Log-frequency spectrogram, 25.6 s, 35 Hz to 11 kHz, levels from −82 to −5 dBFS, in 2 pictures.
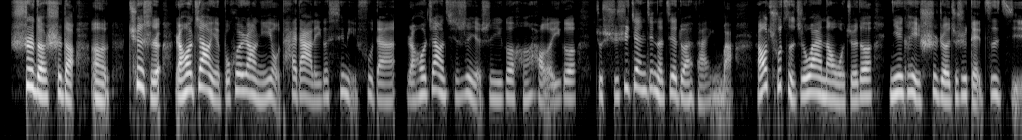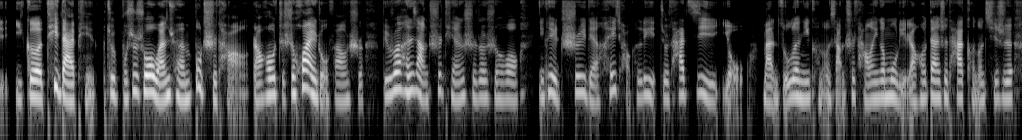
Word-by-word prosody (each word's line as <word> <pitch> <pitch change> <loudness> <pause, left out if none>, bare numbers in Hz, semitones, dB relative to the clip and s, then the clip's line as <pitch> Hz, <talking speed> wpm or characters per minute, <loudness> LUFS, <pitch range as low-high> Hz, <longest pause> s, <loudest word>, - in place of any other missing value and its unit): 是 325 -1 +7
的 220 -4 +8
是 220 +3 +1
的， 195 -5 +4 0.2
嗯， 195 -1 +1 0.2
确 335 -2 +4
实， 190 -9 +3 0.2
然 205 - +7
后 265 - +8
这 310 +3 +4
样 285 -3 +8
也 185 -4 -3
不 185 +3 -7
会 265 +5 0
让 235 -5 +1
你 185 +2 -7
有 215 - -5
太 220 - -6
大 210 -2 +3
的 175 - -9
一 - - -11
个 200 +2 -11
心 250 +4 -10
理 215 -2 -9
负 220 +1 -12
担， 175 -2 -4
然 185 - -5
后 220 +4 -2
这 230 - -6
样 255 -5 +1
其 215 -1 -13
实 220 +2 -5
也 180 - -7
是 - - -13
一 185 0 -9
个 200 0 -4
很 185 0 -13
好 220 - -7
的 - - -8
一 180 - -10
个 195 0 -4 0.2
就 - - -9
循序渐进 270 +6 -4
的 215 - 0
戒 235 +4 -1
断 195 -4 -3
反 165 -2 -11
应 205 0 -14
吧。 - - -6 0.3
然 - - +1
后 - - +7
除 320 - -5
此 310 -9 -2
之 215 +4 -1
外 235 0 +4
呢， 195 -3 0
我 175 -1 -4
觉 180 +1 -5
得 210 +2 0 0.2
你 220 -1 -1
也 240 - +5
可 245 +1 -3
以 220 - +2
试 235 +5 -3
着 190 -3 +2
就 180 - -8
是 220 +2 -3
给 - - -3
自 225 0 -6
己 205 - -11
一 - - -7
个 200 0 +7
替 320 - +4
代 190 -7 +9
品， 215 +4 -10
就 225 - 0
不 195 -1 -8
是 255 +6 -2
说 250 +1 +9
完 200 -4 +6
全 205 -5 -1
不 290 +9 -1
吃 185 - -1
糖， - - -6
然 180 +1 0
后 215 +3 +3
只 220 - -8
是 235 - 0
换 290 +3 +9
一 210 - +3
种 - - -5
方 175 -1 -7
式， 170 - -6 0.2
比 210 - -4
如 - - -1
说 280 +2 +5
很 255 -1 0
想 220 -8 +2
吃 260 - -8
甜 200 -6 -8
食 210 - -9
的 200 0 -5
时 195 -1 -10
候， 185 -1 -7 0.2
你 200 - -9
可 225 - -8
以 225 -3 +1
吃 245 +6 -4
一 240 - -4
点 175 -5 -7
黑 255 - -5
巧 - - -14
克 195 - -16
力， 210 -1 -7
就 195 - -9
是 - - -9
它 220 - -1
既 220 -5 -7
有 - - -7 0.3
满 165 -1 -1
足 185 +1 -5
了 205 - +2
你 190 0 -4
可 - - -16
能 215 -3 -11
想 - - -6
吃 210 - -9
糖 175 -3 -7
的 185 - -4
一 - - -5
个 200 - -2
目 205 0 -1
的， - - -8
然 - - -3
后 190 +2 -8
但 195 0 0
是 200 - -6
它 195 +1 +2
可 195 - -7
能 180 - -9
其 190 - -9
实 190 0 -4
205 Hz, 340 characters per minute, -24 LUFS, 190-230 Hz, 0.3 s, 代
